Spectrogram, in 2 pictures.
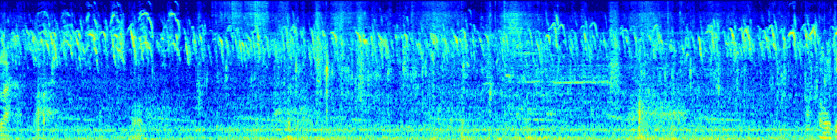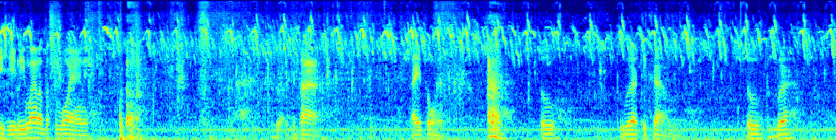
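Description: Many chicks cheep loudly and constantly.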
